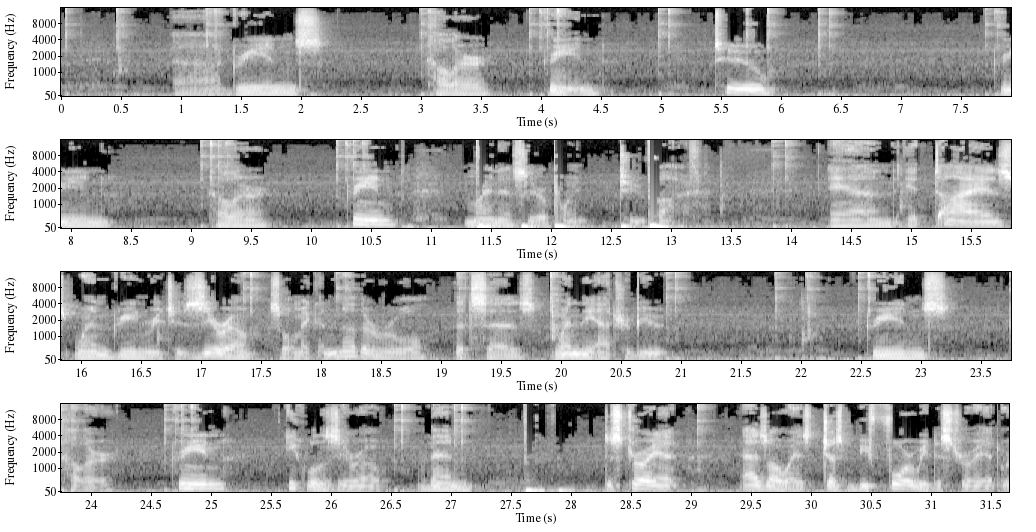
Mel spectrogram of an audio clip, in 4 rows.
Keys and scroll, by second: 11.1-13.2 typing, 27.3-28.3 typing.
